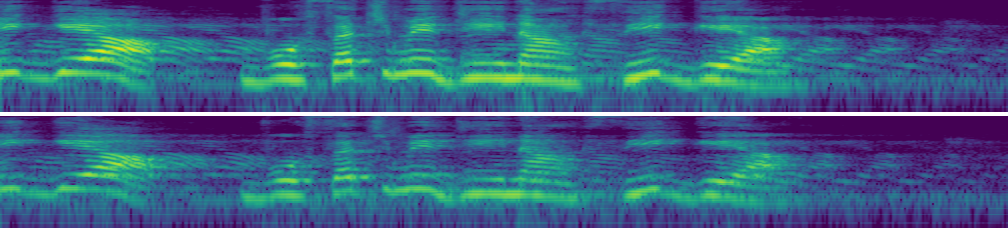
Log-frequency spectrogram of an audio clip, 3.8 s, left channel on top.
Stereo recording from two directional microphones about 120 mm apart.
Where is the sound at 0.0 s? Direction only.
40° left (ahead or behind).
